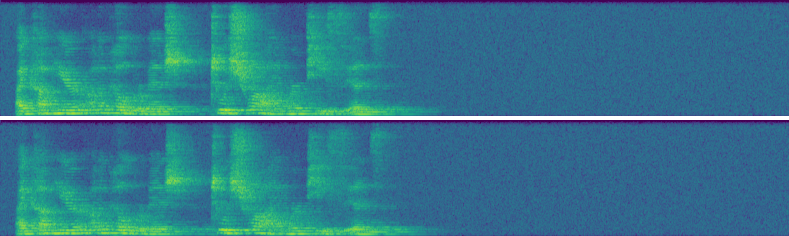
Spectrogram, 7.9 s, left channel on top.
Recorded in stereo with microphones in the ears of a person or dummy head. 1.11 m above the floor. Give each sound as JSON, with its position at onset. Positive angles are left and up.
{"t": 0.1, "sound": "a woman speaking", "side_deg": 55, "distance_m": 1.6}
